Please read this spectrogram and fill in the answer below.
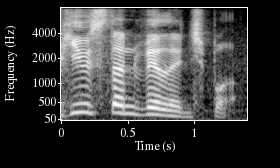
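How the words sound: It is said with an American accent. The listener did not understand it. "they mocked my fucking American accent"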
